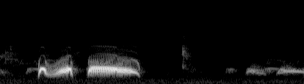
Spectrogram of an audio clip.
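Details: Spotted dove cooing meant to prompt other doves to coo: a short rising double note, then a long steady purring coo, followed by soft trailing murmurs.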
